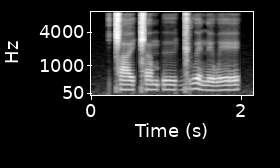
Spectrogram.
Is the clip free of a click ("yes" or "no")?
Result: no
